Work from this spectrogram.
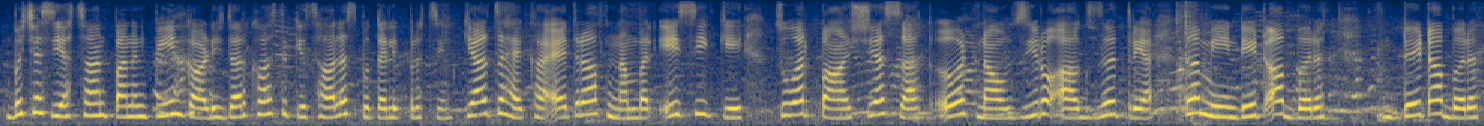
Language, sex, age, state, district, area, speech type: Kashmiri, female, 18-30, Jammu and Kashmir, Bandipora, rural, read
